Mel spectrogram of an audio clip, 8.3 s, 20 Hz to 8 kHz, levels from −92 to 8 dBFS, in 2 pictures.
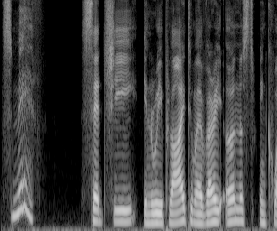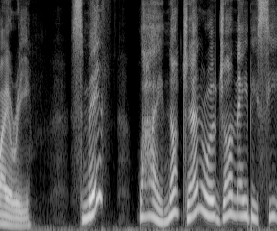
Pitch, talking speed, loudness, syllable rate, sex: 175 Hz, 125 wpm, -18 LUFS, 4.0 syllables/s, male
